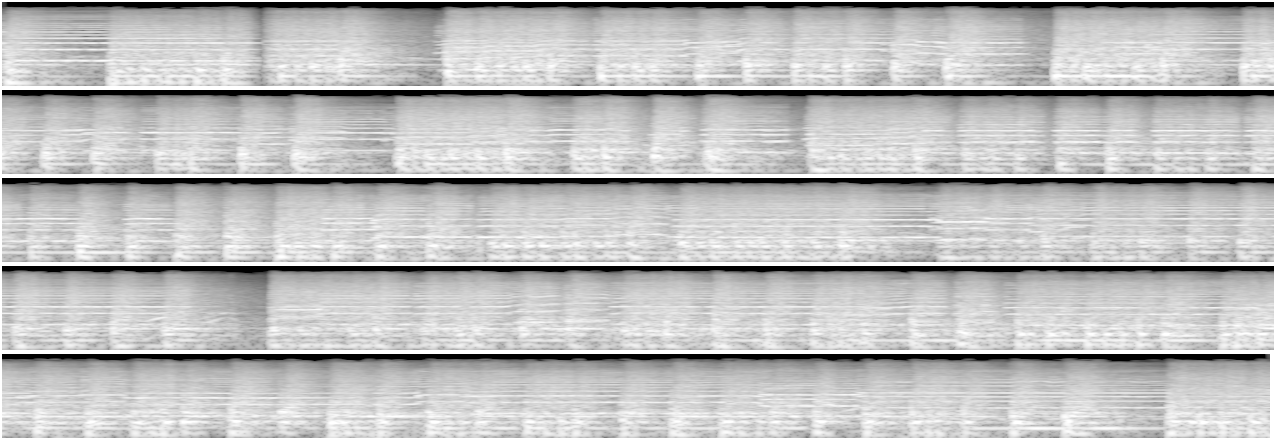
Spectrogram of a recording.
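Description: Clarinets playing a melody together over a snare drum, with a few short breaks between phrases.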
